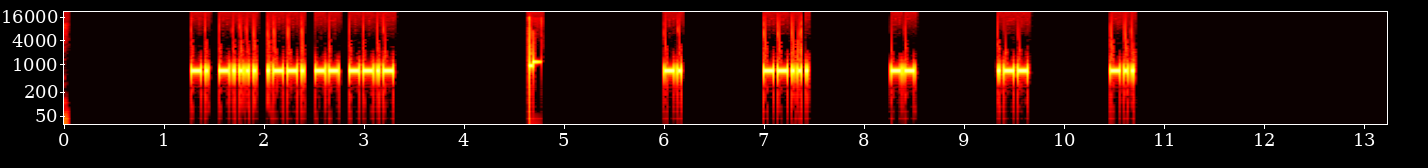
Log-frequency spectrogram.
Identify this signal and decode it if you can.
Morse code, heard as a keyed tone, about 34 wpm, spaced as for 15 wpm, 700 Hz. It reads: N6PMQ N7MWD
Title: USA Call Signs - 5 Characters - 8x Character Spacing - 35wpm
